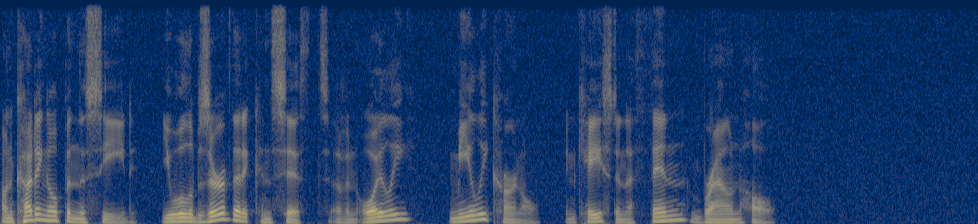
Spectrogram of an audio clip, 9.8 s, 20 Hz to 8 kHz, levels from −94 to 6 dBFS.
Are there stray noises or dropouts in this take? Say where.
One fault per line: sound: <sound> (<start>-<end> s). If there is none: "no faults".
no faults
